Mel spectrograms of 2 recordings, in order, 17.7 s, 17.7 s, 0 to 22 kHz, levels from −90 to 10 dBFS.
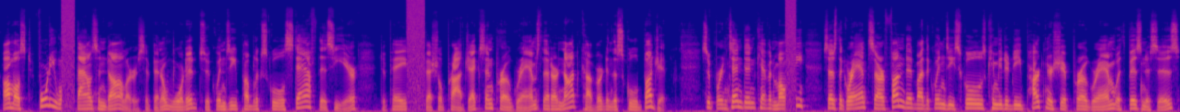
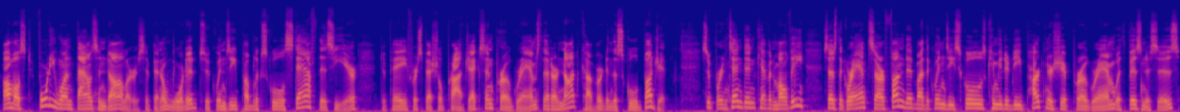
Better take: second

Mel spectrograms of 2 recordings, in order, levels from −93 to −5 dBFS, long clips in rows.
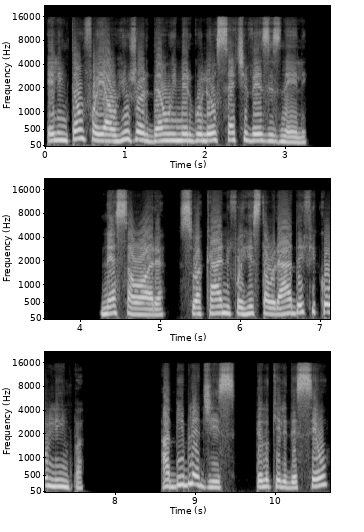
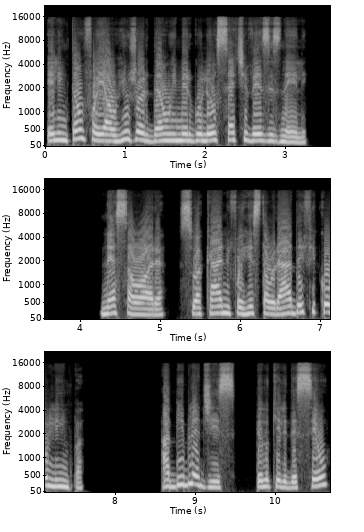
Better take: neither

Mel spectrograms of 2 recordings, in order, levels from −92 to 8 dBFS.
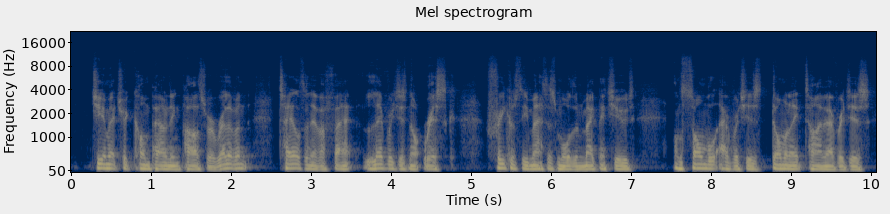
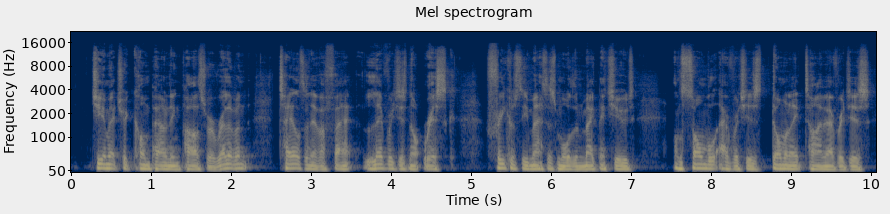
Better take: second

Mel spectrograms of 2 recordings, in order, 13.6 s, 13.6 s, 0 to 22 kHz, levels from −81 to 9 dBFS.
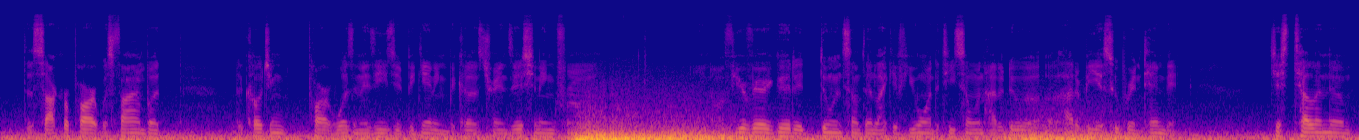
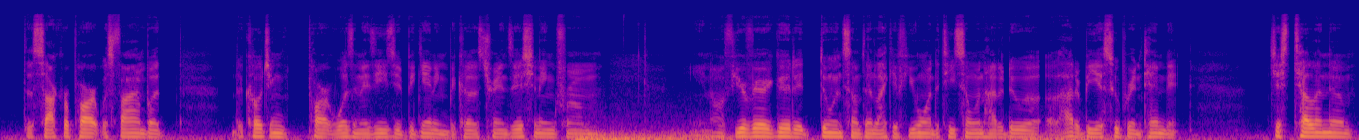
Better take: second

